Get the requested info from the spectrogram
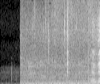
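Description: Steady low rumble of commercial-kitchen background noise, such as a hood fan and grill equipment, that cuts in abruptly about half a second in after a brief quiet moment.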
